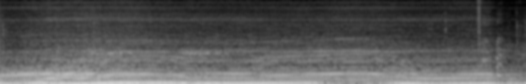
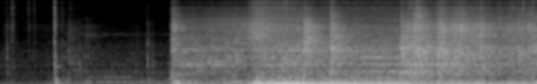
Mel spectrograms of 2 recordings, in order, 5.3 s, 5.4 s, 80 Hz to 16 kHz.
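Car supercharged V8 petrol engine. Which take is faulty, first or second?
second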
